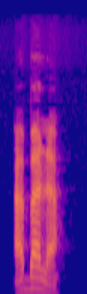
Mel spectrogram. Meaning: third-person singular past historic of abaler
- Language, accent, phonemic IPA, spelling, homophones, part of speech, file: French, France, /a.ba.la/, abala, abalas / abalât, verb, LL-Q150 (fra)-abala.wav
